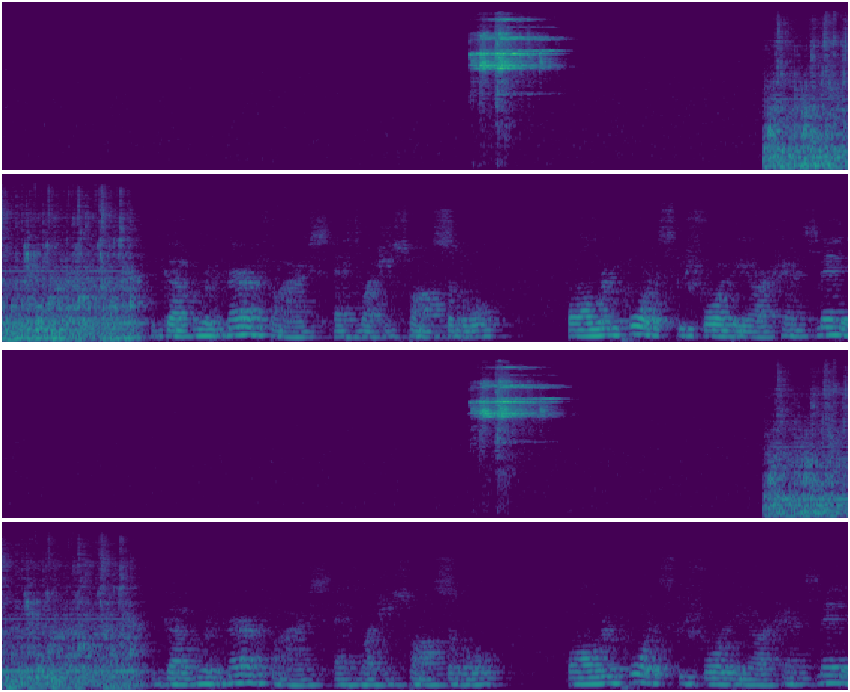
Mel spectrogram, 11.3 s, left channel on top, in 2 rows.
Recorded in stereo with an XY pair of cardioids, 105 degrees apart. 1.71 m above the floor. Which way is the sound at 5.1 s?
35° left.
